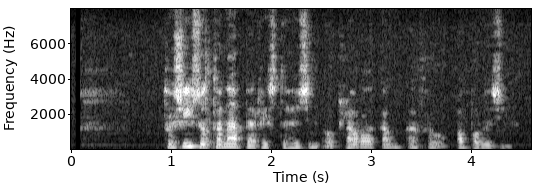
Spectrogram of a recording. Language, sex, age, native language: Icelandic, male, 40-49, Icelandic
